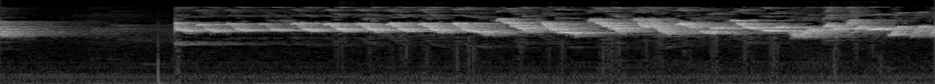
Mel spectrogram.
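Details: Long white-eye 'nembak' song used to train other birds: after a faint opening, a sudden loud, continuous chain of high, quick descending whistled sweeps.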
